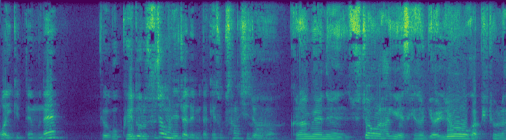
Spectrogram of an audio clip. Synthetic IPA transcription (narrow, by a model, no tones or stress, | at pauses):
ɡaik͈it͈e̞mune̞ | kjʌɭɡuk̚k͈we̞doɾosʰud͡ʑʌŋɯɭhe̞d͡ʑojadwe̞mɲidake̞sʰok̚sʰaŋɕʰid͡ʑʌɡɯɾo̰kɯɾʌmjʌnɯnsʰud͡ʑʌŋɯɭɦaɡiiesʰʌke̞sʰokjʌʎːoɡapʰiɾjoɾɯɭ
